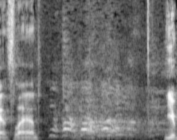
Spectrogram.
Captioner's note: laughter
